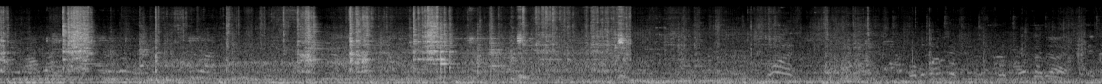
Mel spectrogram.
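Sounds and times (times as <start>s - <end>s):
people talking: 0.0s - 2.4s, 8.7s - 11.0s
metal shovels scraping: 0.0s - 6.4s.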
